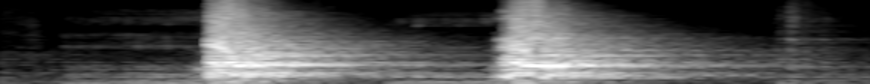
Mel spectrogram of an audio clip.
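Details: Dogs in a room, recorded indoors: two loud, harsh, snarling bursts about one second apart. Each starts abruptly and fades into a reverberant tail. A faint low rumble sits underneath.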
